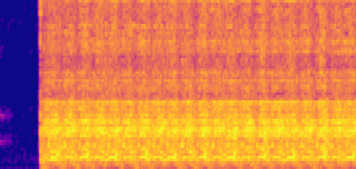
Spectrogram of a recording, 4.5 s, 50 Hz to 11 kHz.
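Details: 1976 Broderson IC70 crane diesel, abandoned several years, fuel tank cleaned, 12 V fuel shutoff solenoid powered: steady starter cranking at about four even compressions a second with no firing stroke; cranks but won't start.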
